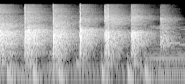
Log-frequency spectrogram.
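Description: Six sharp hand claps during a live stream, in a steady, fairly quick rhythm, each crisp and bright with a short ringing tail, while a faint low steady tone hums underneath.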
